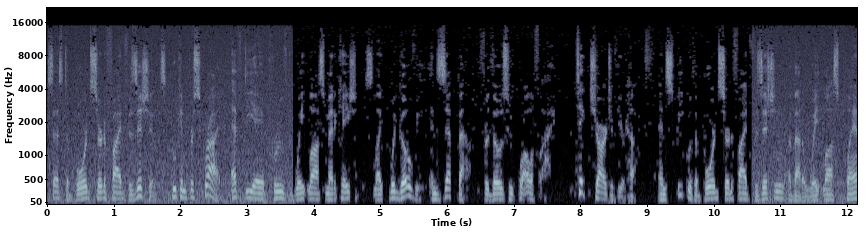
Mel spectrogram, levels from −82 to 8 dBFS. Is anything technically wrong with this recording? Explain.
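Yes. From 3.68 s to 10.57 s the background drops and breaks up into twinkling specks. This is overdone noise removal. A noise reduction stage was set far too aggressively against the room noise, which sits about 11 dB below the speech. It pulls individual frequency bands down or out whenever they come close to its noise estimate, so quieter parts of the speech are stripped away along with the background.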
